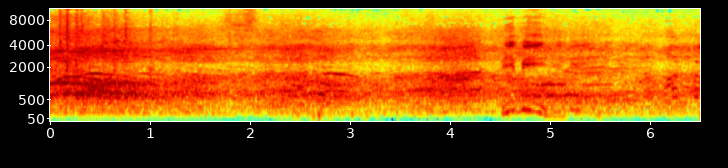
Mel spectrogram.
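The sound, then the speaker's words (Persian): A large crowd chants a salawat blessing together in a loud, steady roar of many voices, with overlapping shouts and a rising, falling swell across the whole stretch. “یه صلوات بلند بگید”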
